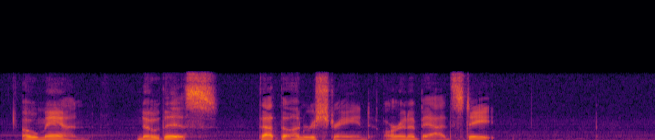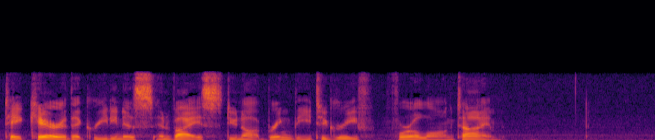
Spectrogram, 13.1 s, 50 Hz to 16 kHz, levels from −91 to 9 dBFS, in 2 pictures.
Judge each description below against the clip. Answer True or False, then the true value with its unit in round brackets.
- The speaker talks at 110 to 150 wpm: True (135 wpm)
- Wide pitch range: False (4.1 semitones)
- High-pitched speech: False (110 Hz)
